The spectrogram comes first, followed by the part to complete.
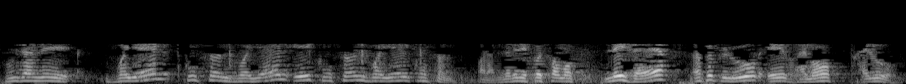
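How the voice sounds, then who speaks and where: A man's voice: fairly high pitch, expressive, measured pace, phone-quality sound, a crowd in the background. A man teaching a class, explaining patiently and thinking aloud with fillers as he goes. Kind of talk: classroom lecture.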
